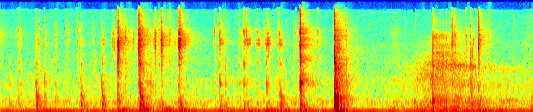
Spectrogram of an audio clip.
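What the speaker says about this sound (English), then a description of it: "I'm just going to type some text underneath with instructions." Fingers typing on a computer keyboard, soft irregular key taps in short bursts, close and quiet over a faint low hum.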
